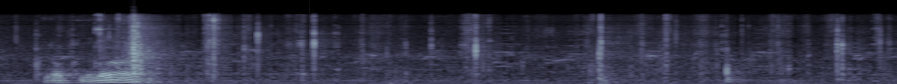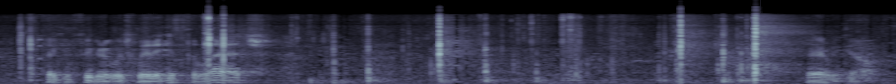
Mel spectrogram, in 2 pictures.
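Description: A window latch clicks and rattles as it is handled.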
